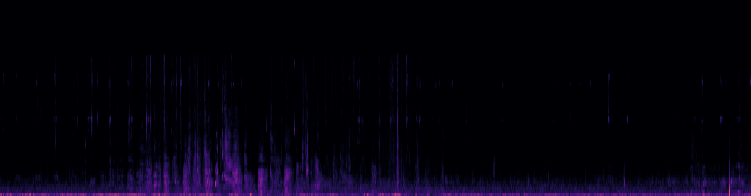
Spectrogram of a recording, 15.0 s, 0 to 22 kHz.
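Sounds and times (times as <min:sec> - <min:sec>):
dog panting: 0:00.7 - 0:09.2.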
